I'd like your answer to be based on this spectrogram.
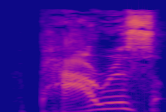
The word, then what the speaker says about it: Paris: 미국식 발음은 파리가 아니고 P-A-R-I-S, Paris. – 네, 여러분이 알고 있는 그 악동 있잖아요. Paris Hilton 할 때 그 바로 Paris 이 발음 똑같습니다.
